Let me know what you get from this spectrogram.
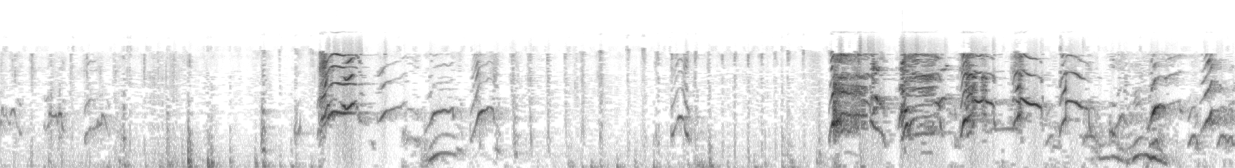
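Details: Litter of three-week-old Alaskan Malamute puppies in southeast Iowa giving high squealing whines and yelps, arched rising-falling notes in loud bursts from several pups at once, over background rustling and shuffling.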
